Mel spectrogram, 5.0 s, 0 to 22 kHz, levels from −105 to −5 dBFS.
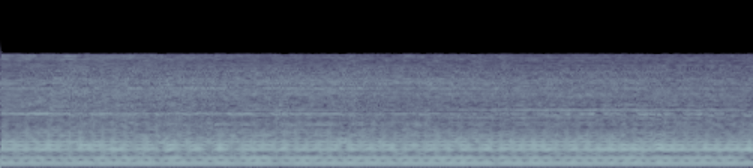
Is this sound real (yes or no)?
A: no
